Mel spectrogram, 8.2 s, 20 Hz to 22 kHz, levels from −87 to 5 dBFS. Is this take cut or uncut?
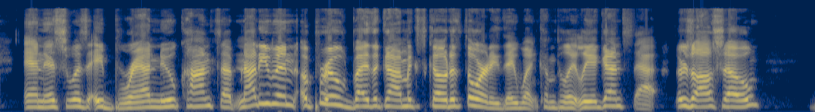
cut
